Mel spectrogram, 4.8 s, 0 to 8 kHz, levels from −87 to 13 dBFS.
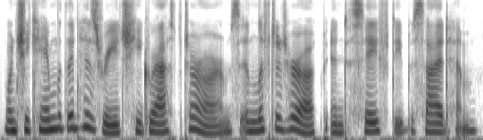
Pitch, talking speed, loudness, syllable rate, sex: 210 Hz, 225 wpm, -16 LUFS, 5.5 syllables/s, female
